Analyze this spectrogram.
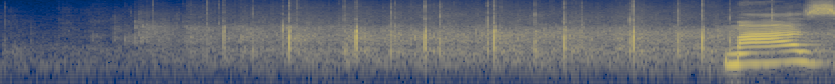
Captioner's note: audience applauding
